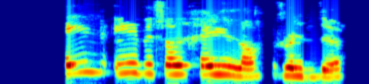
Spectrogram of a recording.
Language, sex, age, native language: Icelandic, female, 10, Icelandic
